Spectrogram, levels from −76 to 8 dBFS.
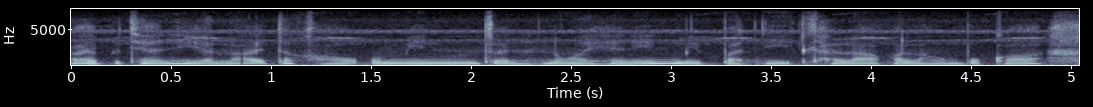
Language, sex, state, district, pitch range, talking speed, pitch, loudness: Mizo, female, Mizoram, Aizawl, 190-225 Hz, 215 wpm, 205 Hz, -14 LUFS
